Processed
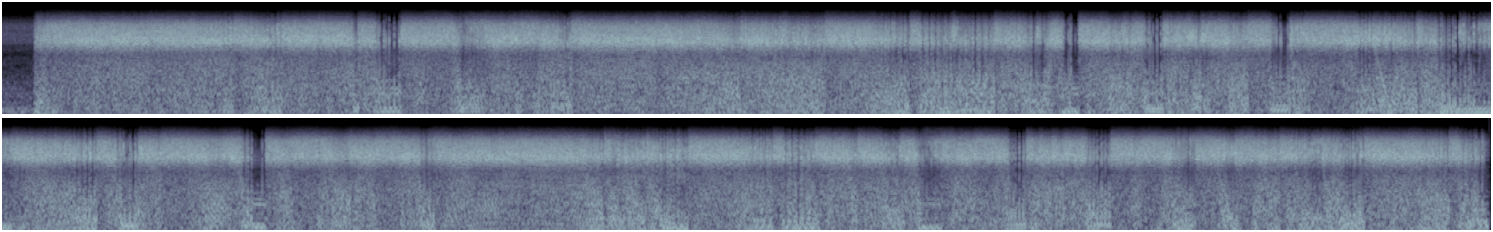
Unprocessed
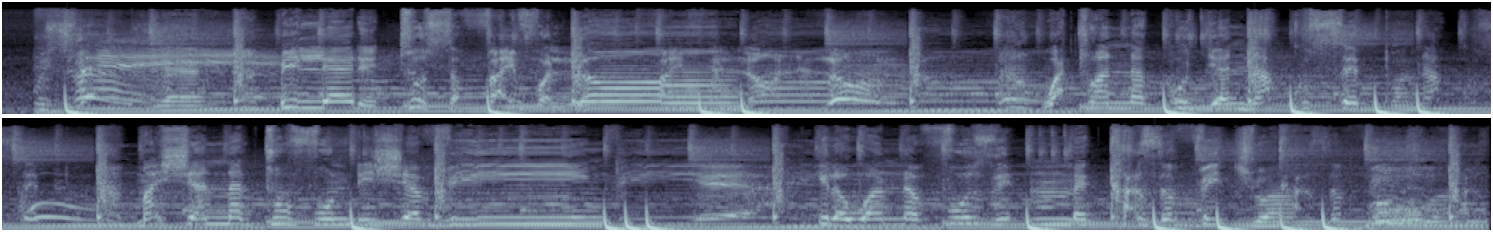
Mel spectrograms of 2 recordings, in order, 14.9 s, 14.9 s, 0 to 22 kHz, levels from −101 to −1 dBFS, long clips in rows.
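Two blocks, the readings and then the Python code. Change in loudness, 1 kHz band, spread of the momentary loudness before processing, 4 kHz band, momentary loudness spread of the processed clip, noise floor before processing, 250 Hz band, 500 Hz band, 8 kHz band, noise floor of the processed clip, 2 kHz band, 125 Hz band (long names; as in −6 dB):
+6.5 dB, −2.5 dB, 5 LU, +12.5 dB, 2 LU, −40 dBFS, −7.5 dB, −7.5 dB, +15.0 dB, −32 dBFS, −2.0 dB, −11.0 dB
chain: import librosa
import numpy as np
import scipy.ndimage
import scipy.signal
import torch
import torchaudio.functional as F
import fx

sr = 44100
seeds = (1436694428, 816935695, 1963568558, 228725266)

y = (np.mod(10.0 ** (33.5 / 20.0) * x + 1.0, 2.0) - 1.0) / 10.0 ** (33.5 / 20.0)
y = scipy.signal.sosfilt(scipy.signal.butter(6, 9400.0, 'lowpass', fs=sr, output='sos'), y)
y = fx.high_shelf_res(y, sr, hz=4000.0, db=8.5, q=3.0)
y = F.gain(torch.from_numpy(y), 5.5).numpy()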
